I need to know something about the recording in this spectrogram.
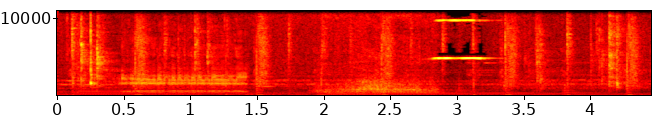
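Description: Background music with a steady beat, over which a farm animal bleats once from about half a second in, lasting about a second. A brief noisy sound follows about two seconds in.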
